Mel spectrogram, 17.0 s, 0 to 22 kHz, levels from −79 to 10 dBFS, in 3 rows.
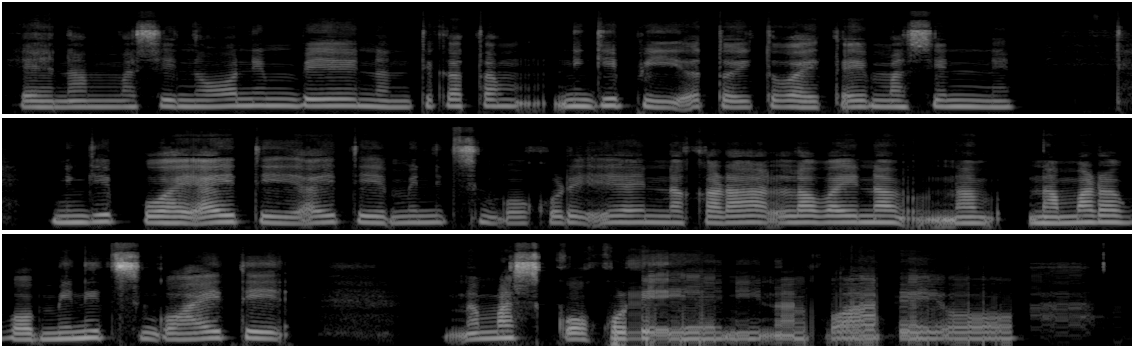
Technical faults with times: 4.16 pre-echo
14.08 pre-echo
14.42-16.95 robotic sound from repeated short buffers

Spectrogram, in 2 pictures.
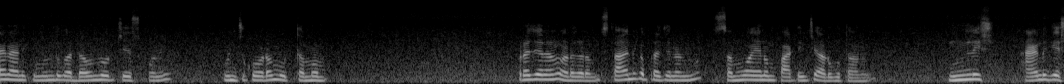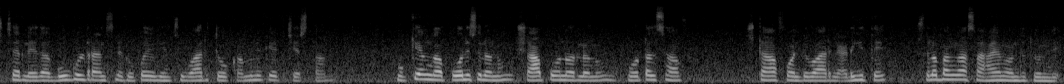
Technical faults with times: none

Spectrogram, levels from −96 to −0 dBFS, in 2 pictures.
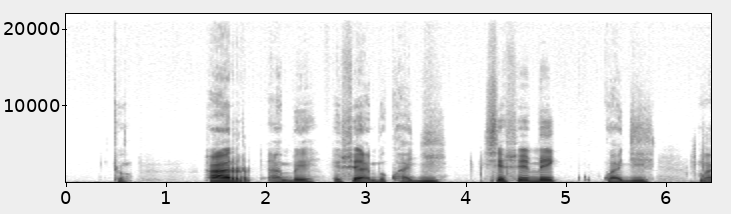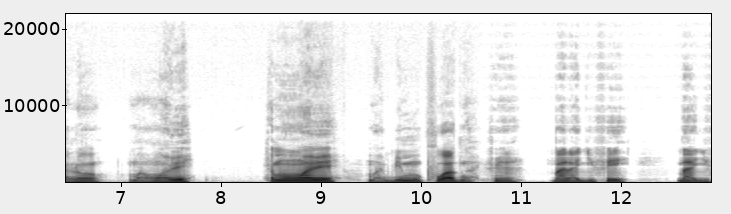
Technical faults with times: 10.58-12.91 channel delay (comb filtering)

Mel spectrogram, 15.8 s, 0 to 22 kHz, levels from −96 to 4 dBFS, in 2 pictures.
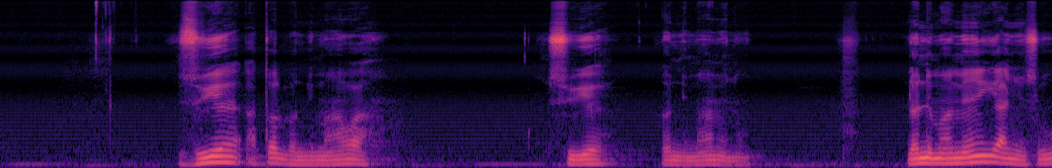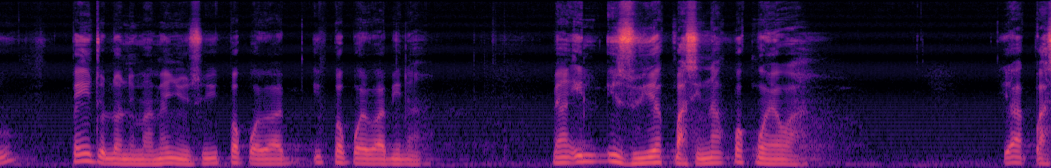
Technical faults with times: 0.00-15.77 DECT cordless phone buzz

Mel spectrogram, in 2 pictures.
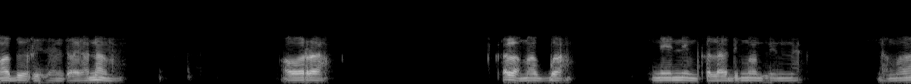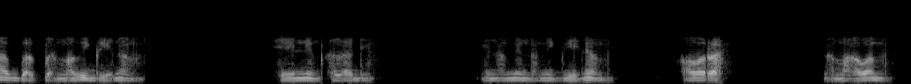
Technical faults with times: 0.00-18.22 G.729 codec
0.39-0.49 VoIP packet loss concealed by the speech codec
7.61-7.74 VoIP packet loss concealed by the speech codec
16.29-16.36 VoIP packet loss concealed by the speech codec

